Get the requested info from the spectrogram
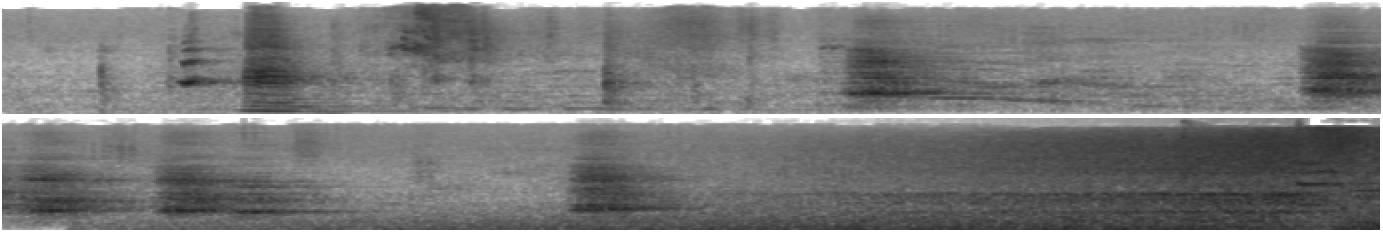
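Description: A dog barking about six times in short single barks. Through the second half, a low rushing noise swells steadily louder until the end.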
